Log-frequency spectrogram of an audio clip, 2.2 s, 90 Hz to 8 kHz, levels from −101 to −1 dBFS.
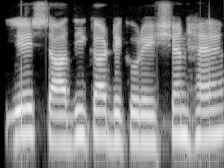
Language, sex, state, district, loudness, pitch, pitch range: Hindi, female, Bihar, Bhagalpur, -15 LUFS, 205 Hz, 185-215 Hz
